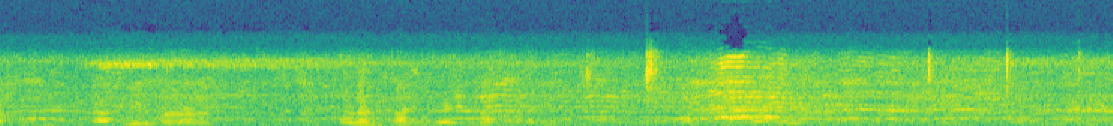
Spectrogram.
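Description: A crowd of men shouts and clamours outdoors at a distance.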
